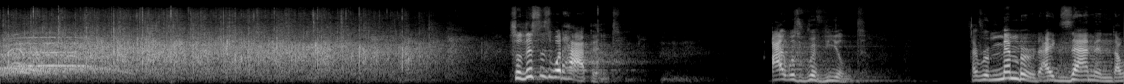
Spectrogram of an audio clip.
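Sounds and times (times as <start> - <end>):
audience at a live talk event applauding and cheering: 0.0 - 5.1
speech: 5.2 - 6.3, 7.8 - 8.8, 9.7 - 11.2.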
